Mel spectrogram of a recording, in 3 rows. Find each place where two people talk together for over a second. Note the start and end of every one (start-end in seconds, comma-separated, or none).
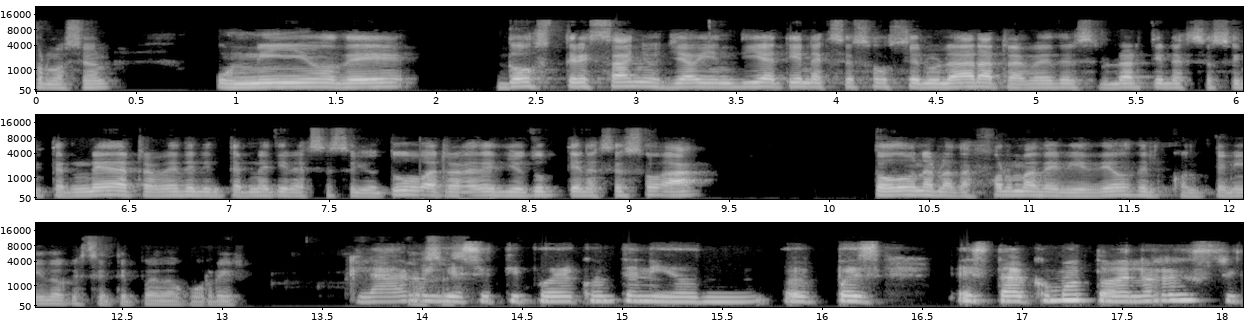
none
